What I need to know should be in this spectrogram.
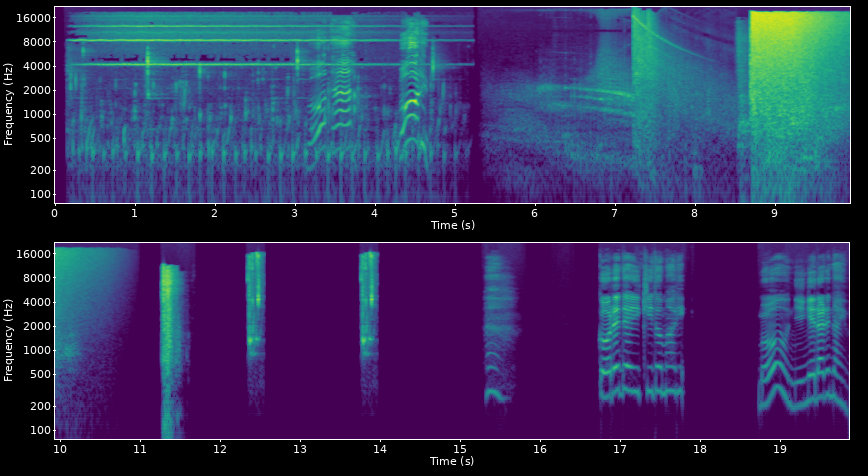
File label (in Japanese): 本編（SEあり）, ASMR; 催眠魔法でジョブチェンジ! ～催眠で屈辱アクメ、人格を強制排泄させられた大魔法使いが【わんわんメスイヌオナホペット】にジョブチェンジ～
